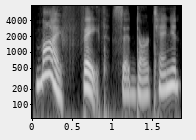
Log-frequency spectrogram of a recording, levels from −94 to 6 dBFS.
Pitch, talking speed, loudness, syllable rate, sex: 210 Hz, 130 wpm, -20 LUFS, 3.5 syllables/s, female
